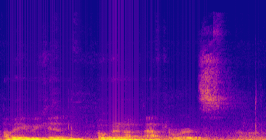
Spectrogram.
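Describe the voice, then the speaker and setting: A man's voice: on the low side, level tone, normal speed, dark tone. A young American man from New Jersey giving an informal academic talk as a guest speaker, conversational and often checking in with the listeners. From New Jersey, United States. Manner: conversational, often tags points with "right?". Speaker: guest lecturer, graduate student. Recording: muffled, echoey room, distant mic, faint noise.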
